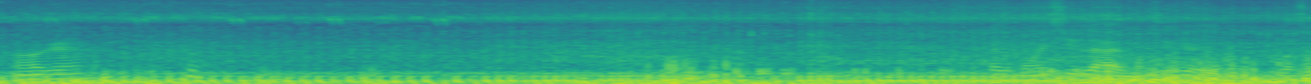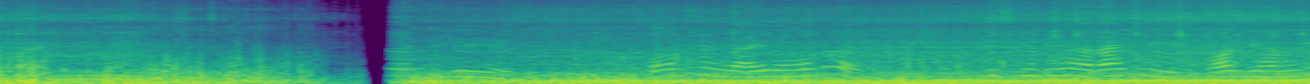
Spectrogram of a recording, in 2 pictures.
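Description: Motorcycle being ridden on a rough dirt road, its engine and wind rumbling heavily at the helmet-mounted microphone. The sound cuts out abruptly for a moment about eight seconds in, then the rumble resumes.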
